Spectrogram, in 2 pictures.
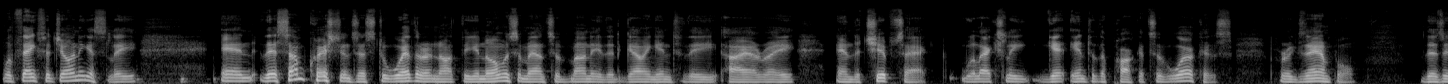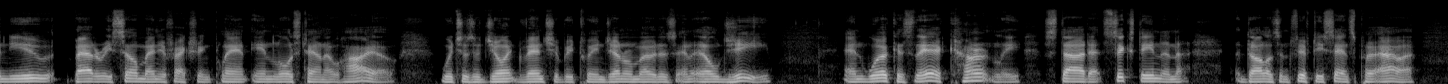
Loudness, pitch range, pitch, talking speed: -23 LUFS, 120-140 Hz, 125 Hz, 145 wpm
